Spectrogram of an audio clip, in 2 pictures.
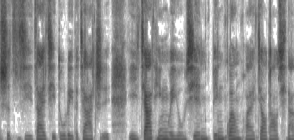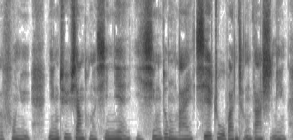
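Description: Her intonation monotone and flat, a woman with a medium pitch speaks at a very slow pace. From northeast China (Harbin). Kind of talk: testimony.

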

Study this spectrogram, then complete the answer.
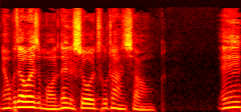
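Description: A man speaks with a dark, mellow tone that is somewhat breathy. His intonation is lively, and the recording is very clean with a silent background. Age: 50s. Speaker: choreographer. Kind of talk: casual interview.

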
